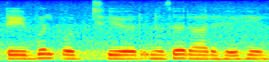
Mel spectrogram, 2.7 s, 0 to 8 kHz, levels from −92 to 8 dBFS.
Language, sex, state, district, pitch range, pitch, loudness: Hindi, female, Bihar, Patna, 175-185 Hz, 180 Hz, -12 LUFS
